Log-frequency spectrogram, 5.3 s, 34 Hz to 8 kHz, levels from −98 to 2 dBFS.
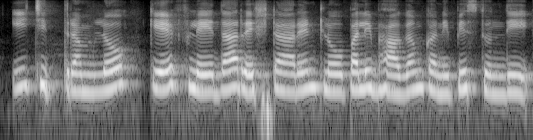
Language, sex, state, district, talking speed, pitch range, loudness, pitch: Telugu, female, Telangana, Hyderabad, 90 wpm, 220-255 Hz, -16 LUFS, 235 Hz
